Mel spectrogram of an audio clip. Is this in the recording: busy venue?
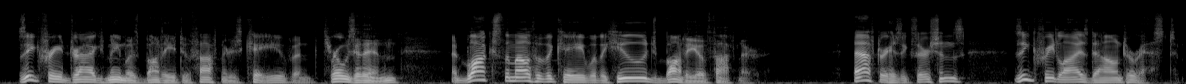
no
